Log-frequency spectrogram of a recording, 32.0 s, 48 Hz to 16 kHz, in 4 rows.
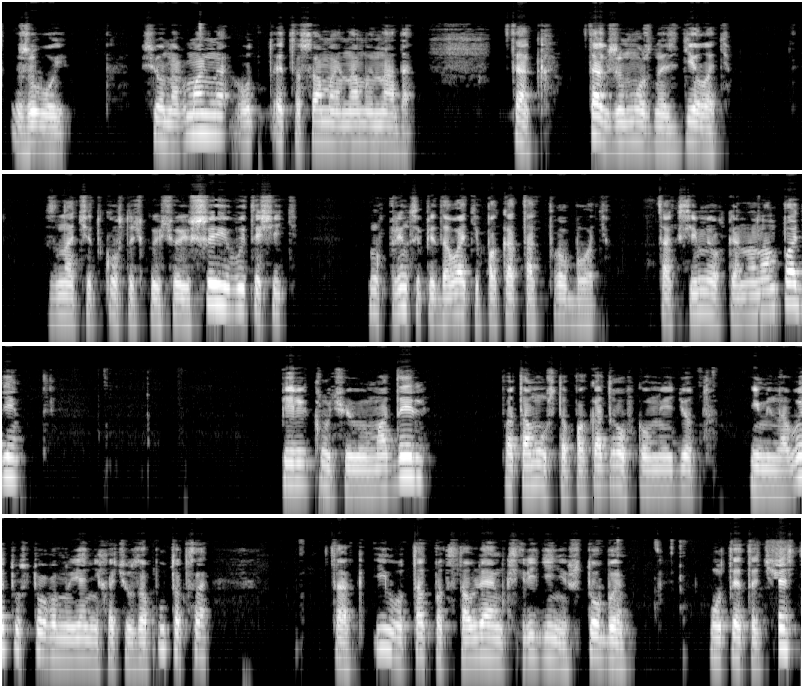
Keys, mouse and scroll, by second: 11.7-12.3 scroll down 1, 15.5 KP_7, 16.0-17.0 scroll down 3, 17.0 click, 17.0-17.8 scroll down 3, 19.3 r, 25.3 KP_3, 26.9 click, 29.5-30.2 scroll up 4, 30.2 shift+middle click, 30.6 shift+middle click.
